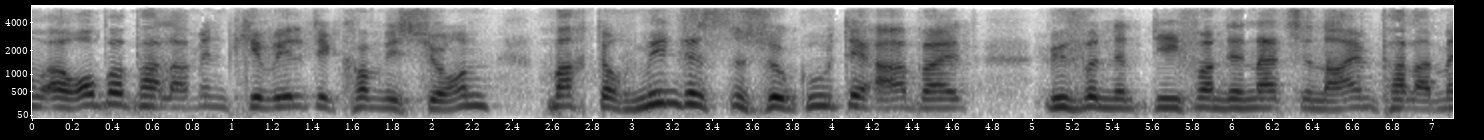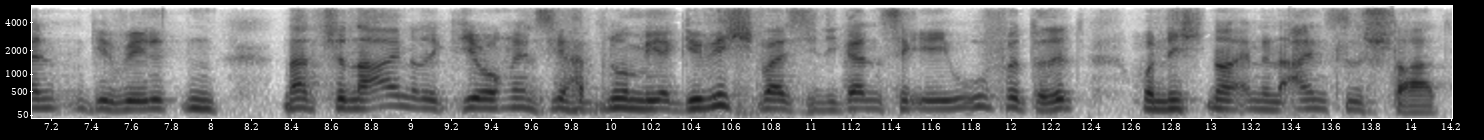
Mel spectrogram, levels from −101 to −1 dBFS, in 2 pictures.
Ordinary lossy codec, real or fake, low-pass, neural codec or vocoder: AAC, 32 kbps; fake; 5.4 kHz; codec, 16 kHz, 0.8 kbps, ZipCodec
